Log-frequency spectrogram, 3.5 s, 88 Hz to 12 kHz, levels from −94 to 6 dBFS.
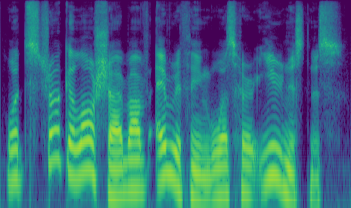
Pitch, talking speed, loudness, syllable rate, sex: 150 Hz, 135 wpm, -16 LUFS, 5.2 syllables/s, male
